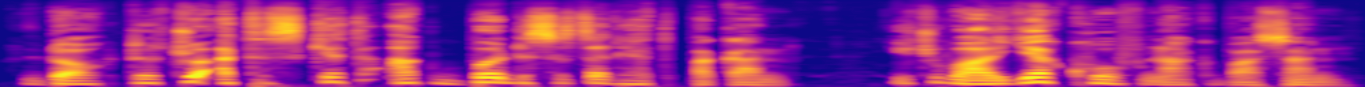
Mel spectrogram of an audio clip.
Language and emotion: Kashmiri, fearful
